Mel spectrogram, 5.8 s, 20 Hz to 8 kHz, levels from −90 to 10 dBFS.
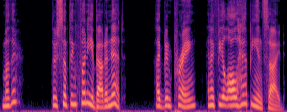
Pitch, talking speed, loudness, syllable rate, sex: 195 Hz, 155 wpm, -17 LUFS, 6.2 syllables/s, male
